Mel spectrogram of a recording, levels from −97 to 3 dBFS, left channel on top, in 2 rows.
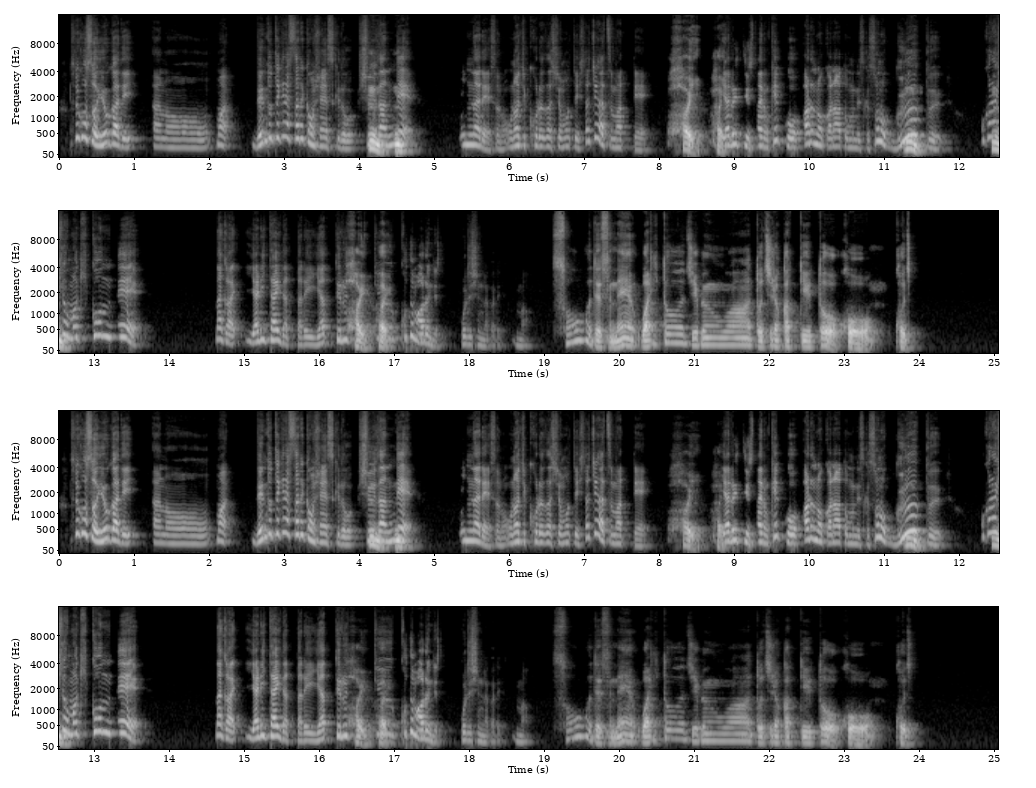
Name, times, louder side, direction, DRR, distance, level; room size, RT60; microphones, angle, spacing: voice 1, 0.2-1.0 1.3-2.3 2.6-4.7 5.3-7.8 8.8-11.7 12.3-13.6 14.6-16.4 16.8-17.6 17.9-18.3 18.6-18.8, right 2 dB, 15° right, 0.3 m, -30 dB
voice 2, 4.1-4.6 8.1-8.9 11.3-11.5 12.4-12.7 16.4-17.0 19.1-23.9, left 4 dB, 50° left, 0.4 m, -27 dB
12.0 x 4.0 x 2.4 m
head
